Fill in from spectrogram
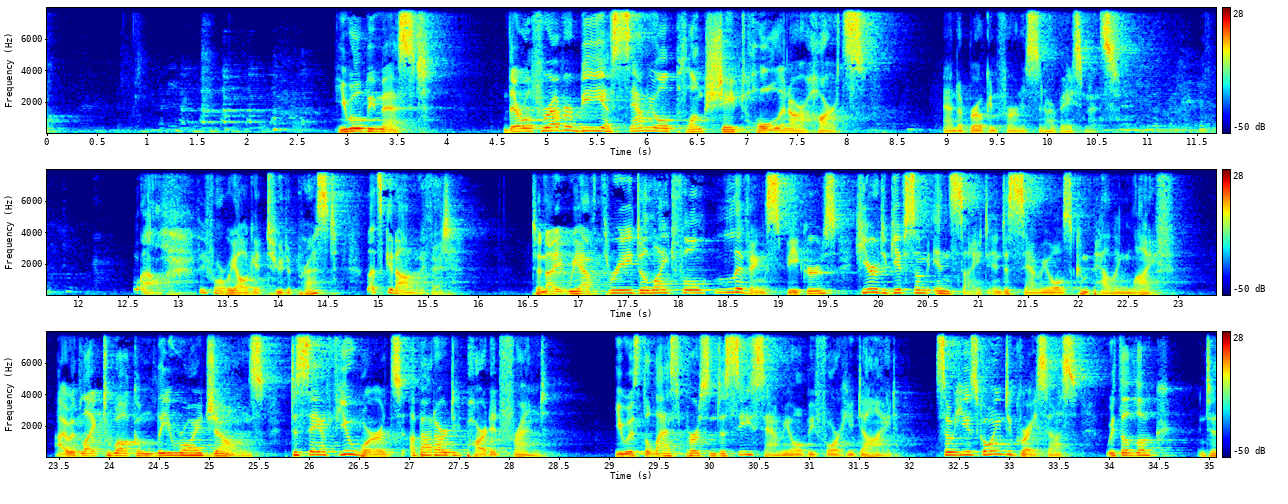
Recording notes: The Live Funeral at Chicago Podcast Festival 2018. Performed at the 2018 Chicago Podcast Festival.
